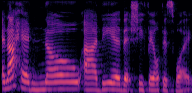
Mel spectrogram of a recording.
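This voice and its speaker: A woman speaks with an Appalachian accent. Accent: Appalachian Kentucky. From Eastern Kentucky. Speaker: high school teacher. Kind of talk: interview answer.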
